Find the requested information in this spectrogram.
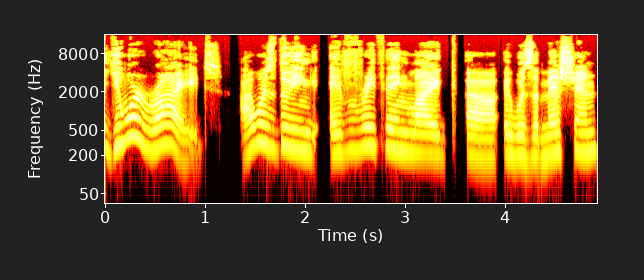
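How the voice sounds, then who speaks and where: In a dry, close recording with no echo, a woman speaks at a fairly slow pace with a high pitch and lively intonation. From Romania. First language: Romanian. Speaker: immigrant writer, guest. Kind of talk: casual interview.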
